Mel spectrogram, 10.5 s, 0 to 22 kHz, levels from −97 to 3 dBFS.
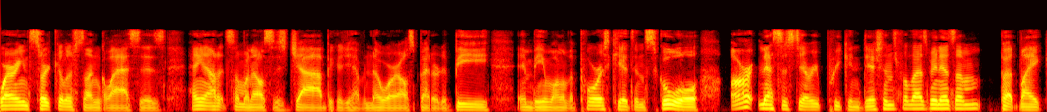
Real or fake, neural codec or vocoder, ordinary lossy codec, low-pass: real; none; MP3, 48 kbps; 7.2 kHz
